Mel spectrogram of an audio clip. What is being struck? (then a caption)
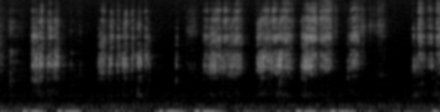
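Paper blending stump on a graphite-shaded paper sketchbook page. A paper blending stump is rubbed back and forth over graphite shading on a flat paper sketchbook page. Soft, bright scratchy strokes come in repeated bursts with brief gaps between them, over a faint low background hum.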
